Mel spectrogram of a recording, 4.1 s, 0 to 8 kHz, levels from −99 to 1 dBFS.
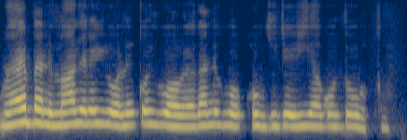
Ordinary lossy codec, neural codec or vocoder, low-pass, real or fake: none; codec, 16 kHz, 1 kbps, FunCodec, trained on Chinese and English, 50 frames a second; none; fake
